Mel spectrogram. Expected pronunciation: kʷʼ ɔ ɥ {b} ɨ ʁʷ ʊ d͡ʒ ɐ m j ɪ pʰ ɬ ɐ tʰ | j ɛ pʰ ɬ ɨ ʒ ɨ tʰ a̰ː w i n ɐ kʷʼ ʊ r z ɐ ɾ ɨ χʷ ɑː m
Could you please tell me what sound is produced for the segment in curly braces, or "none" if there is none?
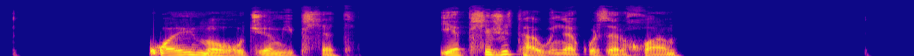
m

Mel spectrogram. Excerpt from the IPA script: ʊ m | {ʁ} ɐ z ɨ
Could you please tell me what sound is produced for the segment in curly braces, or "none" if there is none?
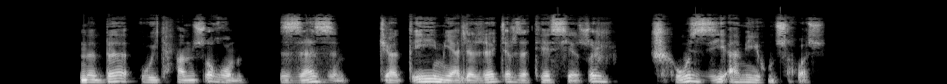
z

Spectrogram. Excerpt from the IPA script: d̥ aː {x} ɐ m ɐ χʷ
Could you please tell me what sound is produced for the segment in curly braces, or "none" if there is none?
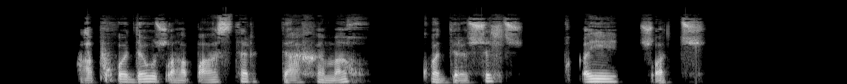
x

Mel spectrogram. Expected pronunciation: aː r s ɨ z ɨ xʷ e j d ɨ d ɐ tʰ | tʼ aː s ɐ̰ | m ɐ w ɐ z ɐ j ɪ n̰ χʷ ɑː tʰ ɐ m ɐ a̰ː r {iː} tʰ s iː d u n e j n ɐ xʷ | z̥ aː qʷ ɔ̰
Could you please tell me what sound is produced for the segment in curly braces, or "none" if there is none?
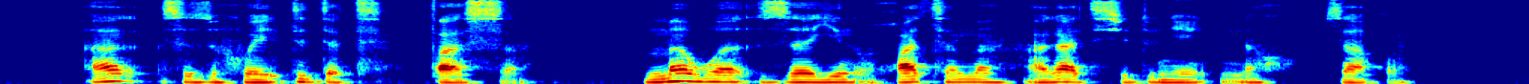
aː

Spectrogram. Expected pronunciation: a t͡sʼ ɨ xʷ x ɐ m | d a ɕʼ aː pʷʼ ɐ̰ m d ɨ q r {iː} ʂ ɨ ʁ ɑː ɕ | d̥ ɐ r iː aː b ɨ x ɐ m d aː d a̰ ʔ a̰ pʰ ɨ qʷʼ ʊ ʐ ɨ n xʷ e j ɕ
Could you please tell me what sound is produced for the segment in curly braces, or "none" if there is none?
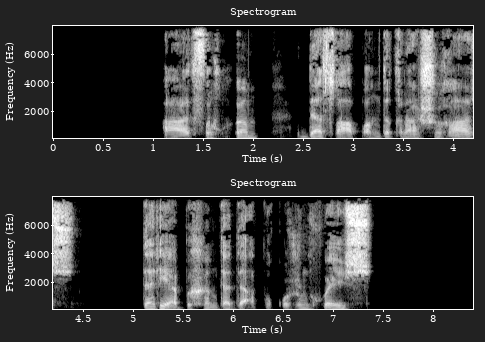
aː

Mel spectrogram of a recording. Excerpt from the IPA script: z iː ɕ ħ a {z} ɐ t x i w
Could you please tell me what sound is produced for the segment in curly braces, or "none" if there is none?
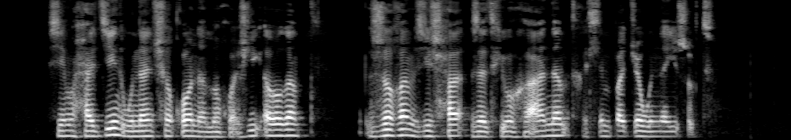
z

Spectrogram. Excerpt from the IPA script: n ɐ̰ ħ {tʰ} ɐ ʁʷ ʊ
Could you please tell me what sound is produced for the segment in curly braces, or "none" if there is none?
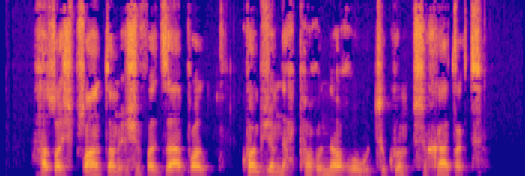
pʰ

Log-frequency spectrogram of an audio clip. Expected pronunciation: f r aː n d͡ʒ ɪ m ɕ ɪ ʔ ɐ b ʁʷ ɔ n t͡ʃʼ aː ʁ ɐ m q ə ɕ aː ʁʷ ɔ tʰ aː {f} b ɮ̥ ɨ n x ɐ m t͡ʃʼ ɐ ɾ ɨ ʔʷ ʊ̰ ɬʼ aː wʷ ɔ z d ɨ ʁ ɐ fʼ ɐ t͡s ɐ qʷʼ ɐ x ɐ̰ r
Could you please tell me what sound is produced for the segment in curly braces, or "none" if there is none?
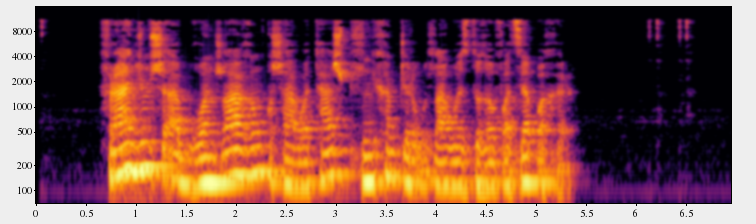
ɕ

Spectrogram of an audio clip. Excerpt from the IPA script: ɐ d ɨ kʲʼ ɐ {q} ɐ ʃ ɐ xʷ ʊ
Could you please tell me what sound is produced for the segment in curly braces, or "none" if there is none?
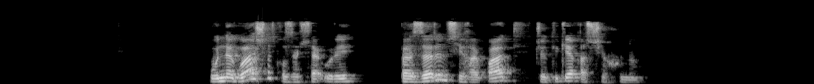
q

